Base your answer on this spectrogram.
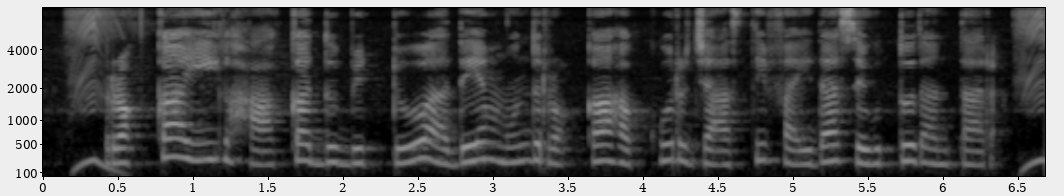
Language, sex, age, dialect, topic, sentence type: Kannada, female, 18-24, Northeastern, banking, statement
